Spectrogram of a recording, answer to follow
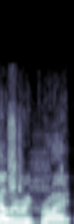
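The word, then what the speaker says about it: Cellebrite: Celery Bright is how you say it.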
